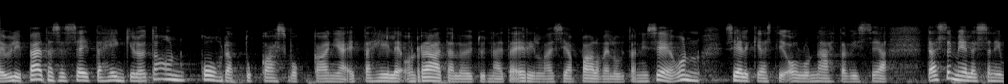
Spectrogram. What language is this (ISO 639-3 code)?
fin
